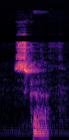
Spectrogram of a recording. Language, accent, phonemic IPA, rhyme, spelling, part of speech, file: English, Southern England, /skɜː(ɹ)f/, -ɜː(ɹ)f, scurf, noun, LL-Q1860 (eng)-scurf.wav
- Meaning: 1. A skin disease 2. The flakes of skin that fall off as a result of a skin disease 3. Any crust-like formations on the skin, or in general 4. The foul remains of anything adherent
